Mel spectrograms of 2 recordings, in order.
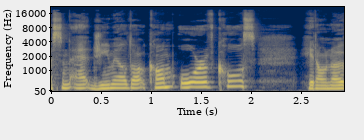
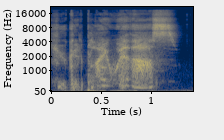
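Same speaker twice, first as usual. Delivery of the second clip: hushed whisper, higher and quieter; 7 semitones higher, 11 dB quieter than usual. Listing perks for Patreon supporters: whispering. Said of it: "Why am I whispering?".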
